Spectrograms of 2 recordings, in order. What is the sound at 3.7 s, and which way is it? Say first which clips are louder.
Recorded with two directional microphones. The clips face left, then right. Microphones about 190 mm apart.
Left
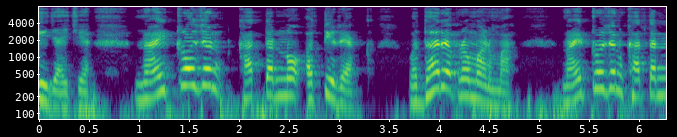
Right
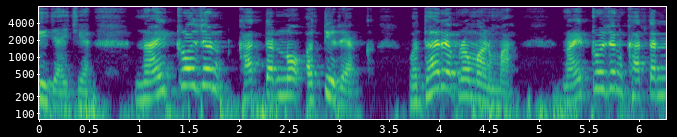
Speech: left 4 dB; 25° left (ahead or behind).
